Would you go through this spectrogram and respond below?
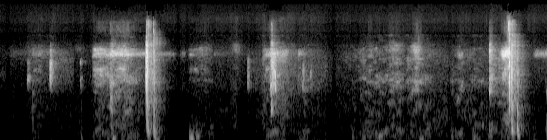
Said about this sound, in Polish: I prosiłabym nie klikać już, bo mnie wybijacie i będzie mi ciężko po prostu prowadzić.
